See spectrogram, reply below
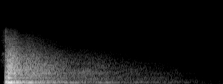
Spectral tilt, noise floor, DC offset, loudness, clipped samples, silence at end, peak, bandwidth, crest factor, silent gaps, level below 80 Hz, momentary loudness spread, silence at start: -11 dB/octave; -63 dBFS; under 0.1%; -21 LUFS; under 0.1%; 1.35 s; 0 dBFS; 5 kHz; 22 dB; none; -30 dBFS; 26 LU; 0.05 s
